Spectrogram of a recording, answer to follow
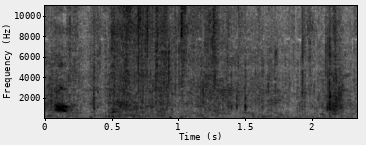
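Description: Men's voices over scuffling footsteps and knocks on hard, gravelly dirt as two men grapple, with a short cry at the start.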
